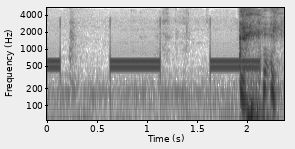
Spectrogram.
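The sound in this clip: A telephone busy tone sounds after a call is ended: steady, mid-pitched beeps repeat in an even on-off rhythm, with two full beeps and a clipped one at the start. A voice breaks in over the last beep.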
